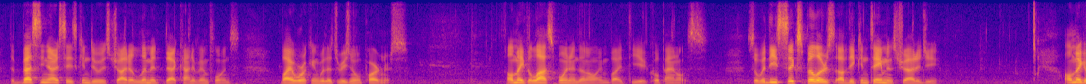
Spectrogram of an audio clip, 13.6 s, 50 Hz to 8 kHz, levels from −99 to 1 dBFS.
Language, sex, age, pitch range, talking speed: English, male, 30-49, 95-120 Hz, 190 wpm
